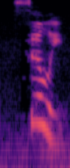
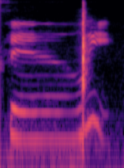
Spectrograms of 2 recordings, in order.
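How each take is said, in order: First: Said in the usual way. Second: SILLY drawn out as sil-ly; slow "Sil-ly" for clapping; clapped syllables. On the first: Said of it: "listen to these words". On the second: Shown as a demonstration. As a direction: stretch "Silly" into two beats. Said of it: "then we'll clap the syllables".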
